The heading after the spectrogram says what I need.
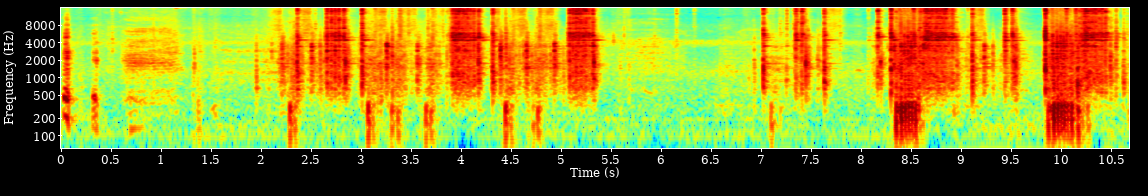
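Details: Husqvarna 460 chainsaw, damaged by cheap 2-cycle oil, rebuilt with a new piston, cylinder and air filter. Crisp two-stroke buzz in sharp rev bursts with idle gaps; it revs cleanly and drops back evenly, running healthy.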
